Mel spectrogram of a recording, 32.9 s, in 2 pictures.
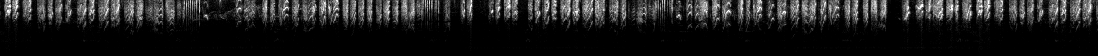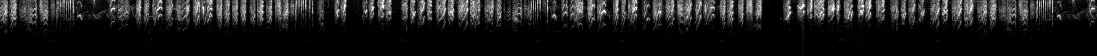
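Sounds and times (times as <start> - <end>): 
swallow flock twittering: 0.0 - 32.9.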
